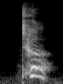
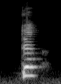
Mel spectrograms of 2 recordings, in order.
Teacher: T is a voiceless alveolar plosive, aspirated. Da is a voiced alveolar flap. They're allophones of the same phoneme t. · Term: flap or a tap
